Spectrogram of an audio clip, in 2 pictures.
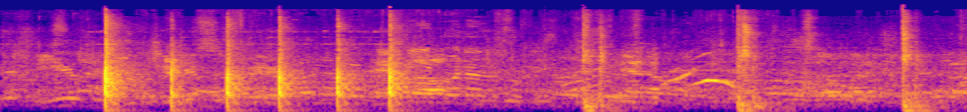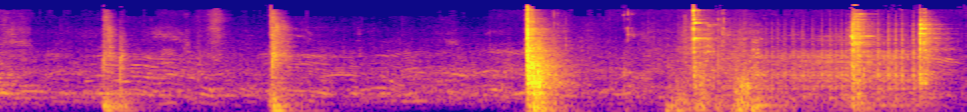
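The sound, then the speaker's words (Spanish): Knocking on a caravan door: a quick burst of five sharp raps, then slower, heavier single knocks spaced out, with faint voices murmuring in between. “¡Tócale la puerta!”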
